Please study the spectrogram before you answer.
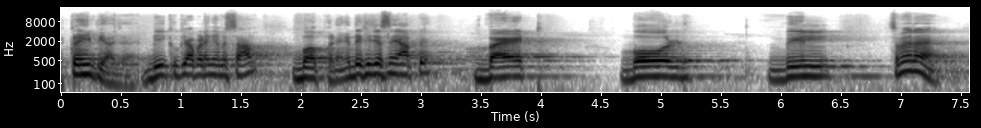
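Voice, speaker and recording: A man's voice: on the high side, darkish tone. A man teaches English pronunciation in a classroom lesson. He fires questions at his class, answers them himself and goes over each word again and again. His voice rings with a long reverb.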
